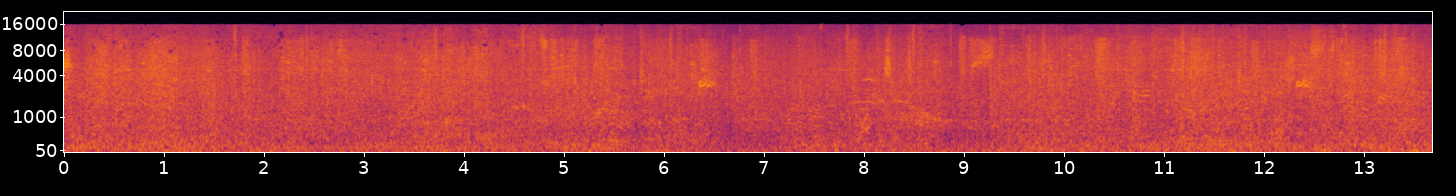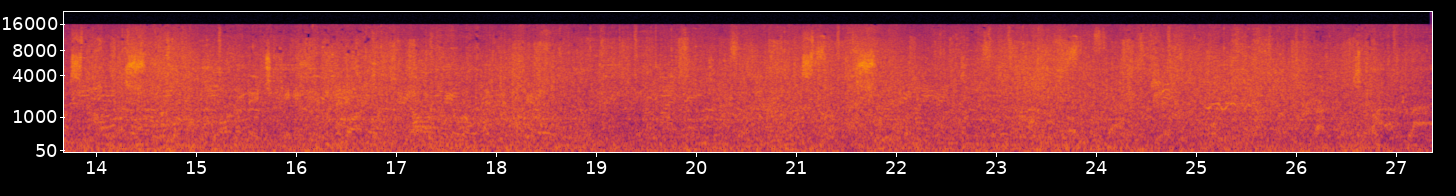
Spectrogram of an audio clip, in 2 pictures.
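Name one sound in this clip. Weapons clash and spells burst in a busy video game battle.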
